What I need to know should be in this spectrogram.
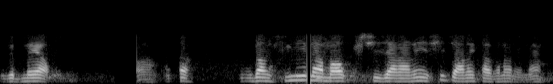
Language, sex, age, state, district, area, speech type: Bodo, male, 45-60, Assam, Kokrajhar, urban, conversation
